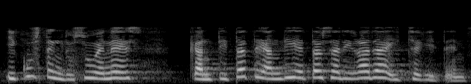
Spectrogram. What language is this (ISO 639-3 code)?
eus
